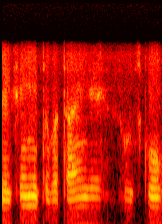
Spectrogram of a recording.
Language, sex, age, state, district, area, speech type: Hindi, male, 60+, Uttar Pradesh, Ghazipur, rural, conversation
